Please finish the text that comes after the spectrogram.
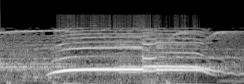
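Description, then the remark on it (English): A church audience bursts into loud shouting and cheering to God after a reported healing, one high sustained whoop rising above the crowd's roar for over a second before the noise tapers off. “Give God some shout in the house.”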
